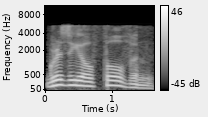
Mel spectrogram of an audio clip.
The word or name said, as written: griseofulvin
